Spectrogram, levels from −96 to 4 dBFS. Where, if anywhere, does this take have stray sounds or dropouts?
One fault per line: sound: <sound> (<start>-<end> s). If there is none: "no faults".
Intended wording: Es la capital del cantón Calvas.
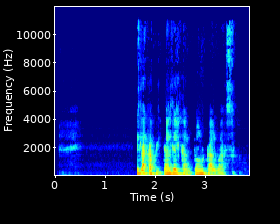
no faults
